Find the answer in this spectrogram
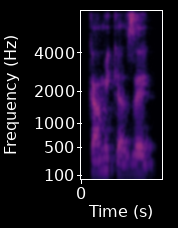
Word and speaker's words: kamikaze: Next K, காமிகாசே. ஸோ அதை pronounce பண்ணுறது பார்த்தீங்கன்னா காமுகாசே.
